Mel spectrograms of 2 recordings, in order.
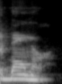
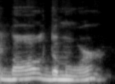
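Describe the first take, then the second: First: It is said in a local Baltimore accent. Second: It is said in a standard pronunciation.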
